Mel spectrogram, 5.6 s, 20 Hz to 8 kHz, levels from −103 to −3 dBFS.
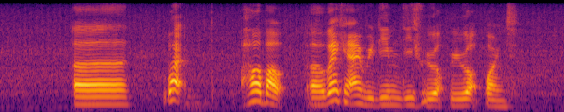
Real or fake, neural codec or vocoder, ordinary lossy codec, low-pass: real; none; none; 7.2 kHz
